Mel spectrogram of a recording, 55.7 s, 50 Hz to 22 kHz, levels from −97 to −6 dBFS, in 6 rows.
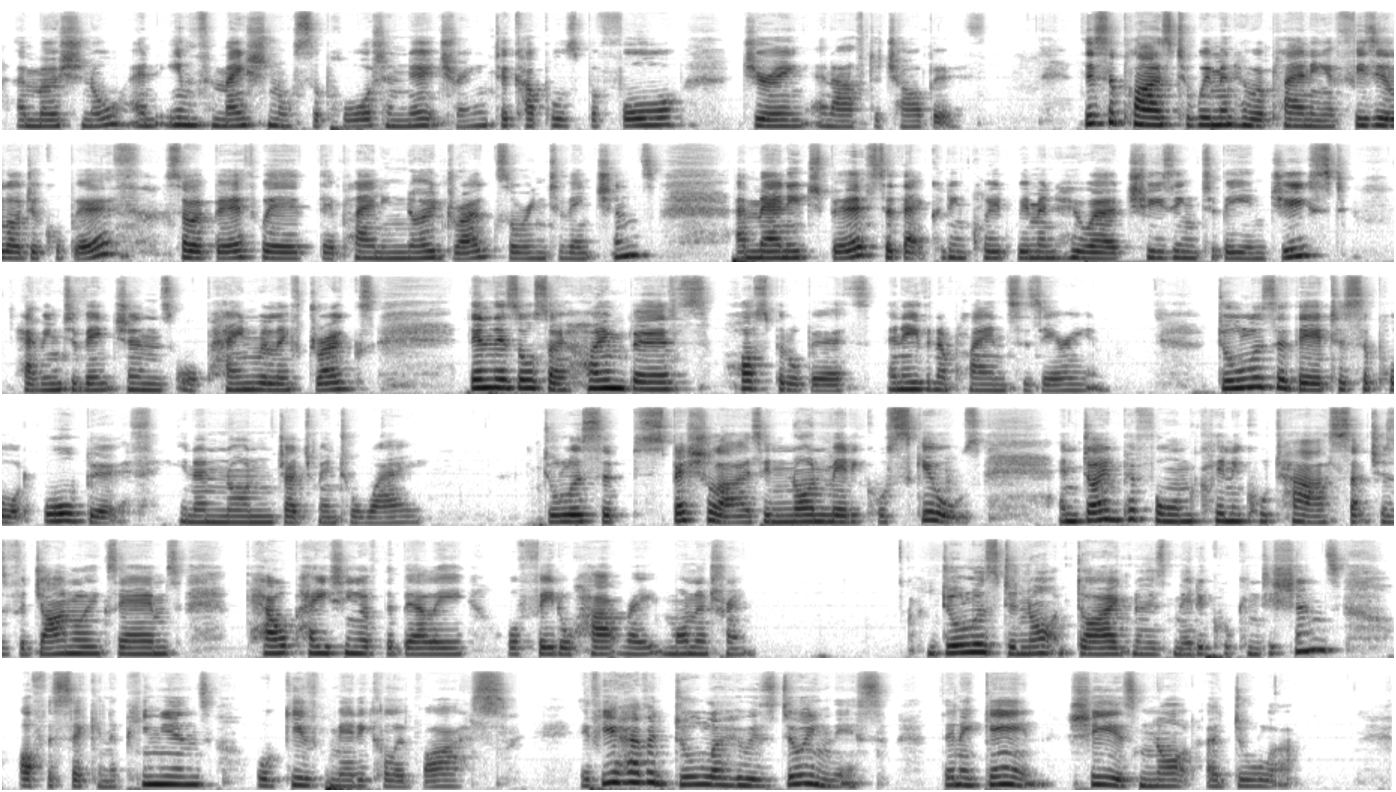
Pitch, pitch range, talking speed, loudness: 200 Hz, 190-225 Hz, 140 wpm, -26 LUFS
